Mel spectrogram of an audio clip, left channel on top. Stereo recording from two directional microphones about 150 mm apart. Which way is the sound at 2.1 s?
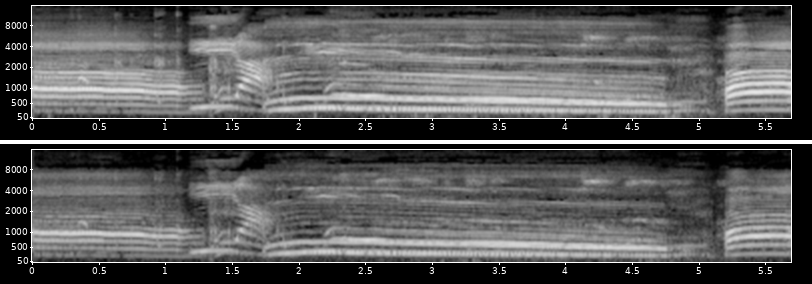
20° left (ahead or behind).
